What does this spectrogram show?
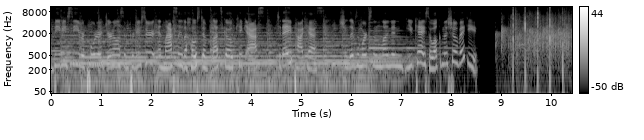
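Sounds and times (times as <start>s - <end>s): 
speech: 0.1s - 8.6s
applause: 8.9s - 10.4s.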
